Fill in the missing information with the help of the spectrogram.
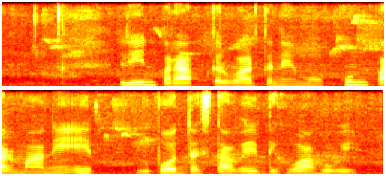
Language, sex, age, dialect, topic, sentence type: Magahi, female, 18-24, Northeastern/Surjapuri, banking, statement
